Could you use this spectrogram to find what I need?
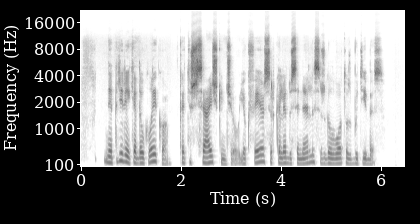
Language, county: Lithuanian, Vilnius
